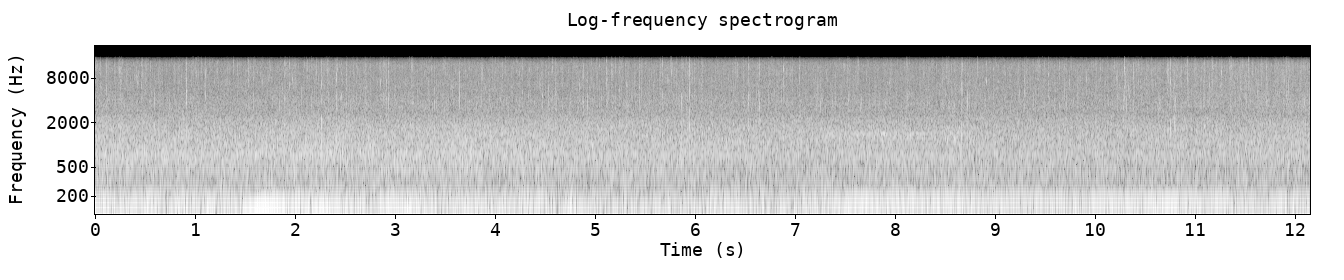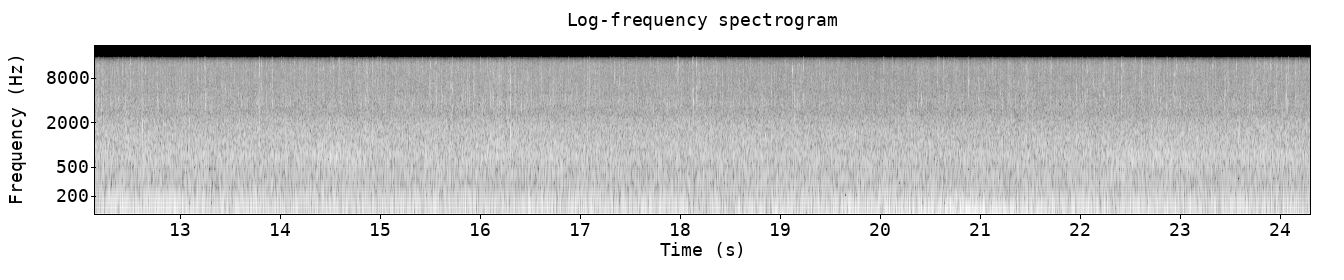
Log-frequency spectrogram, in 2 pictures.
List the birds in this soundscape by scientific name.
Corvus brachyrhynchos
